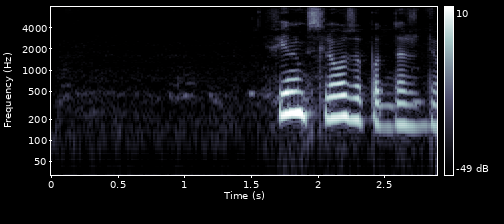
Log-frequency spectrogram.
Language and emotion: Russian, neutral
